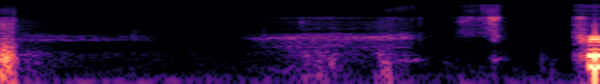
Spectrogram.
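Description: A faint, short breath through the nose about a second in, followed by a tiny click, in an otherwise quiet pause.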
